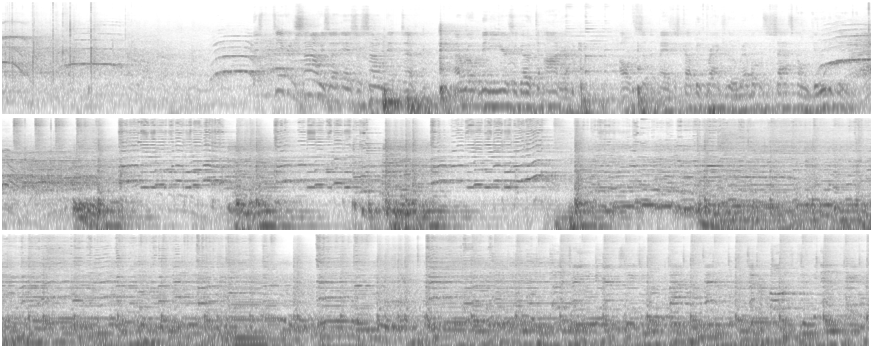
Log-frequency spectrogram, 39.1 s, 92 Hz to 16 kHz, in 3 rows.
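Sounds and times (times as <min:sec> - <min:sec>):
drums: 0:03.8 - 0:39.0
rock band playing live: 0:05.4 - 0:10.6, 0:13.2 - 0:39.0
bass: 0:12.3 - 0:39.0
guitar licks with slides: 0:14.1 - 0:39.0.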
